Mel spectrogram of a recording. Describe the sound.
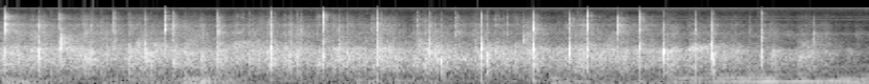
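Applause from a church audience standing during a youth gathering service: fairly faint, steady rattling claps with scattered sharper hand strikes, continuing throughout.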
